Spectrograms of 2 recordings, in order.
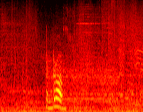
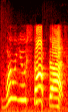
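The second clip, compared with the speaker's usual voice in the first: exasperated; 11 semitones higher, 8 dB louder, slower than usual. Real, not acted. Exasperated at teammate.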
